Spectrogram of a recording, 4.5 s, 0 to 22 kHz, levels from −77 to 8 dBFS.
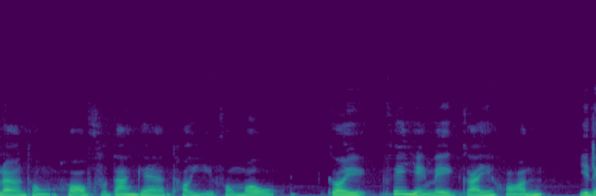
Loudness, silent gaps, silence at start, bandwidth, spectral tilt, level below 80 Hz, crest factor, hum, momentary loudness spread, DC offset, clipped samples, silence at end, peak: -23 LUFS; none; 0 s; 8.8 kHz; -8 dB/octave; -70 dBFS; 18 dB; none; 6 LU; 0.4%; under 0.1%; 0 s; -6 dBFS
